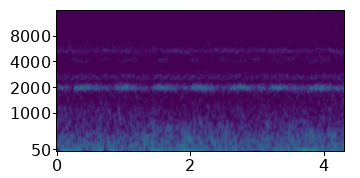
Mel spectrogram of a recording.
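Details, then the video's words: Crickets chirp in the evening outside by a deck with a chihuahua puppy lying on it; short high pulses repeat at an even pace of about two per second over steady low ambient noise. "Chihuahua Puppy Laying On Deck with Cricket Sounds"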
